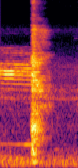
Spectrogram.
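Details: A single short cough over a steady tone and background noise from a child who has a cough and fever, recorded while the child is being massaged.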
